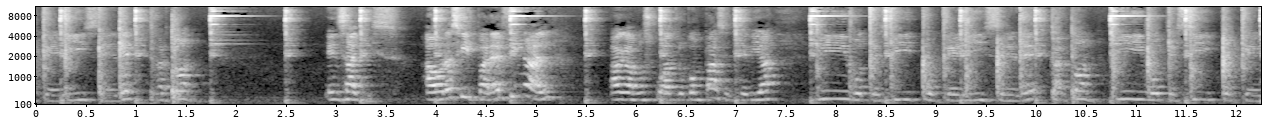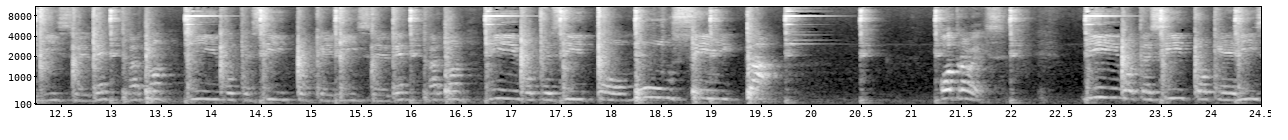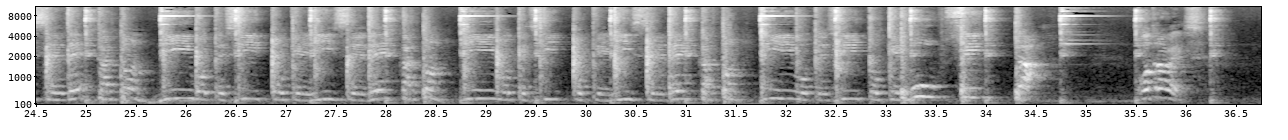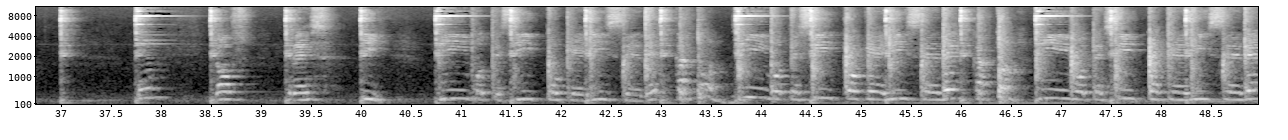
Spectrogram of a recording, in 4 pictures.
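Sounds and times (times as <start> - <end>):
hands clapping and slapping thighs: 0.0 - 1.3, 7.8 - 19.1, 23.0 - 34.1, 41.9 - 48.9
woman chanting: 0.0 - 1.7, 5.8 - 19.7, 22.8 - 34.7, 37.8 - 48.9.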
